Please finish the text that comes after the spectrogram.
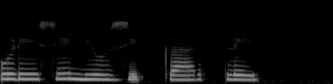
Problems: none marked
